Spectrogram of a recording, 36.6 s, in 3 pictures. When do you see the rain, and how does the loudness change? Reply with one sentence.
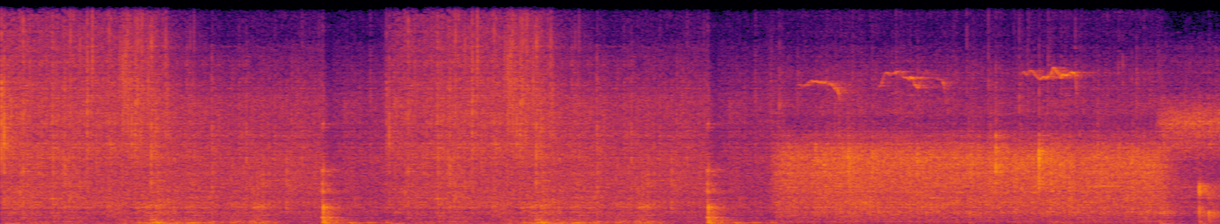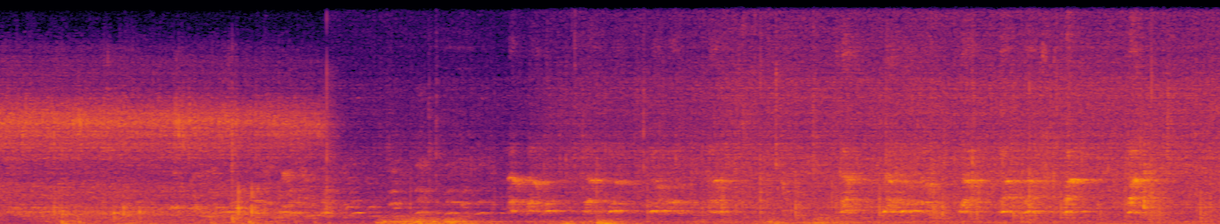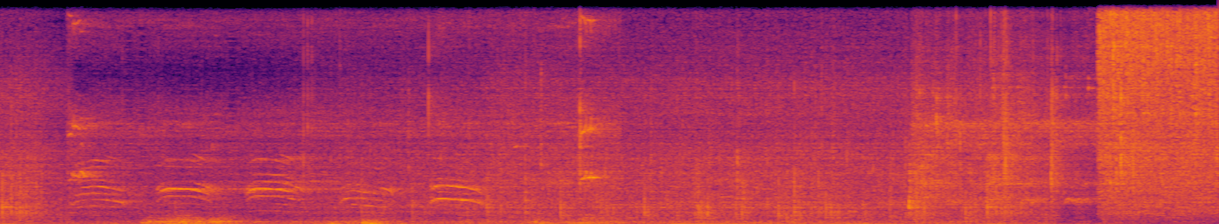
You can hear the rain from 0.0 to 36.5 s, at a steady volume.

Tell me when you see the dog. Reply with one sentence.
The dog can be heard from 13.4 to 23.9 s.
